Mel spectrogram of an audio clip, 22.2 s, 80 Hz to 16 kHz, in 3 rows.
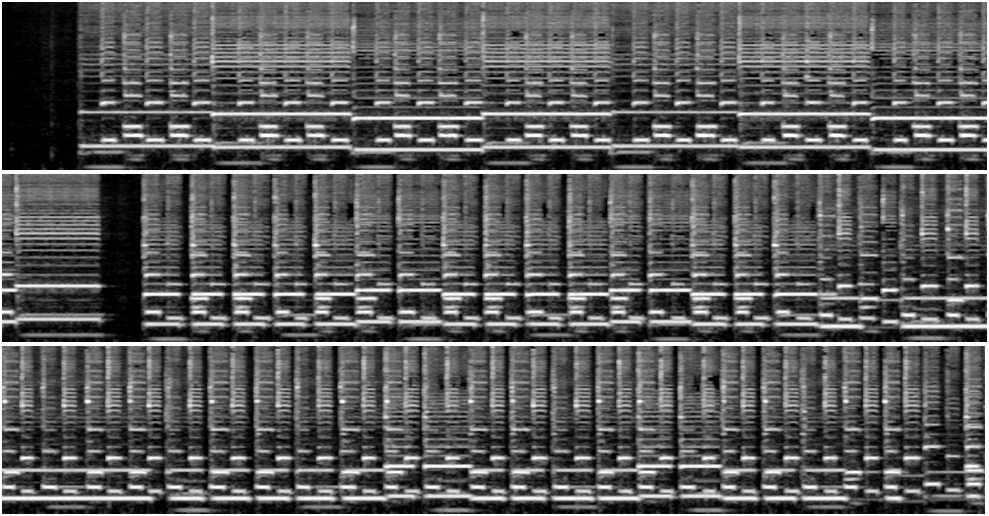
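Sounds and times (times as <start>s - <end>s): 
organ playing three short notes: 0.6s - 22.1s.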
